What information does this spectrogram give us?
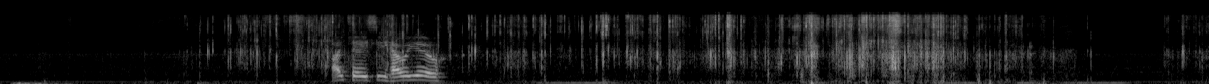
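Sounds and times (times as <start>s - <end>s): card pack wrapper crinkling: 1.7s - 10.9s, 11.6s - 12.0s.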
